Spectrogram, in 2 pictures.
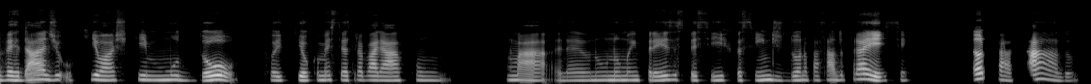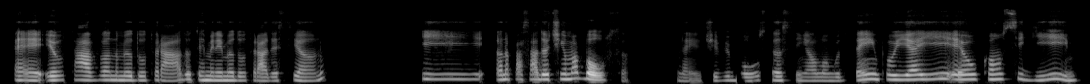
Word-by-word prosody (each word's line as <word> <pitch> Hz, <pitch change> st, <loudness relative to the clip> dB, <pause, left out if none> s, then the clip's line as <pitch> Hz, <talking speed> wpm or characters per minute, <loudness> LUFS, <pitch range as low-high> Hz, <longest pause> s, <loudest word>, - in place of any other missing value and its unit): verdade, 200 Hz, +2 st, +4 dB
o -, -, -13 dB
que -, -, -12 dB
eu 215 Hz, -, +5 dB
acho 200 Hz, 0 st, 0 dB
que 215 Hz, -1 st, -1 dB
mudou 200 Hz, -1 st, +4 dB, 0.3 s
foi 190 Hz, -1 st, -3 dB
que 190 Hz, +1 st, -4 dB
eu 185 Hz, -, +3 dB
comecei 200 Hz, +1 st, -4 dB
a -, -, -3 dB
trabalhar 190 Hz, -2 st, +1 dB
com 190 Hz, -2 st, -8 dB, 0.6 s
uma 100 Hz, -3 st, 0 dB, 0.2 s
né, 185 Hz, +1 st, -6 dB
nu 195 Hz, +1 st, -4 dB
numa 195 Hz, 0 st, 0 dB
empresa 200 Hz, +1 st, -1 dB
específica, 195 Hz, -1 st, -7 dB
assim, 195 Hz, +2 st, -2 dB
de 200 Hz, -3 st, -2 dB
do 185 Hz, +2 st, -6 dB
ano 200 Hz, 0 st, -2 dB
passado 200 Hz, +1 st, -6 dB
para 240 Hz, +1 st, +6 dB
esse. 190 Hz, -1 st, +4 dB, 0.6 s
Ano 255 Hz, +2 st, +8 dB
passado, 190 Hz, -2 st, +2 dB, 0.3 s
eh, 190 Hz, -2 st, +1 dB
eu 195 Hz, +1 st, +2 dB
estava 205 Hz, 0 st, -1 dB
no 200 Hz, -, -1 dB
meu 195 Hz, 0 st, +1 dB
doutorado, 190 Hz, 0 st, -5 dB
eu 235 Hz, -, -2 dB
terminei 200 Hz, -2 st, +1 dB
meu 190 Hz, 0 st, +2 dB
doutorado 185 Hz, -2 st, -4 dB
esse 175 Hz, +3 st, -8 dB
ano, 180 Hz, -, -4 dB, 0.9 s
e 240 Hz, -1 st, -7 dB
ano 225 Hz, +2 st, -1 dB
passado 235 Hz, -, -4 dB
eu 230 Hz, -, +6 dB
tinha 245 Hz, +1 st, -1 dB
uma 260 Hz, +3 st, +2 dB
bolsa, 105 Hz, -, +4 dB, 0.4 s
né, 85 Hz, -, -14 dB
eu 85 Hz, -, -19 dB
tive 175 Hz, +2 st, -11 dB
bolsa, 185 Hz, 0 st, -8 dB
assim, 185 Hz, -2 st, -5 dB
ao 170 Hz, 0 st, -7 dB
longo 170 Hz, 0 st, -8 dB
do 180 Hz, -, -23 dB
tempo, 230 Hz, +2 st, 0 dB
e 220 Hz, 0 st, +4 dB
aí 235 Hz, +3 st, +1 dB
eu 230 Hz, +1 st, +3 dB
consegui 235 Hz, -3 st, -3 dB
195 Hz, 170 wpm, -25 LUFS, 185-215 Hz, 0.9 s, Ano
